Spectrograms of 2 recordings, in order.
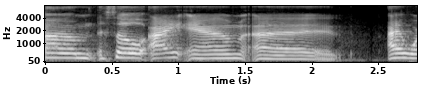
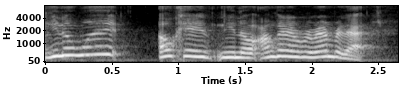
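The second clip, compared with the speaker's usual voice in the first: higher, bright mock-excited coworker; imitating excited coworker; 6 semitones higher than usual. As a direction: play the coworker happily agreeing, pitched up. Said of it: "she was like".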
